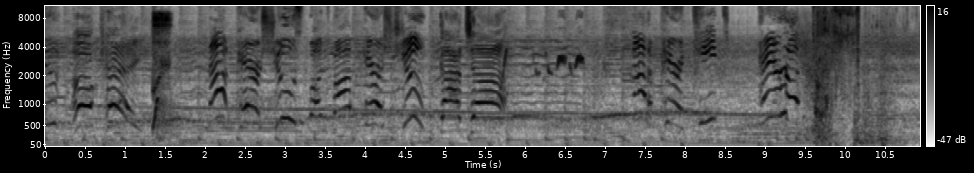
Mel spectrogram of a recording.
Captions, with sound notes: Okay! Not pair of shoes, SpongeBob, parachute! Gotcha! [chirping] Not a parakeet, para...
